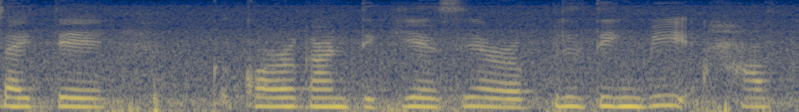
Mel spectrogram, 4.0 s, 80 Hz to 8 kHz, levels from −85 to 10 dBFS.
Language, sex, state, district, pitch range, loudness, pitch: Nagamese, female, Nagaland, Dimapur, 225-235 Hz, -13 LUFS, 230 Hz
